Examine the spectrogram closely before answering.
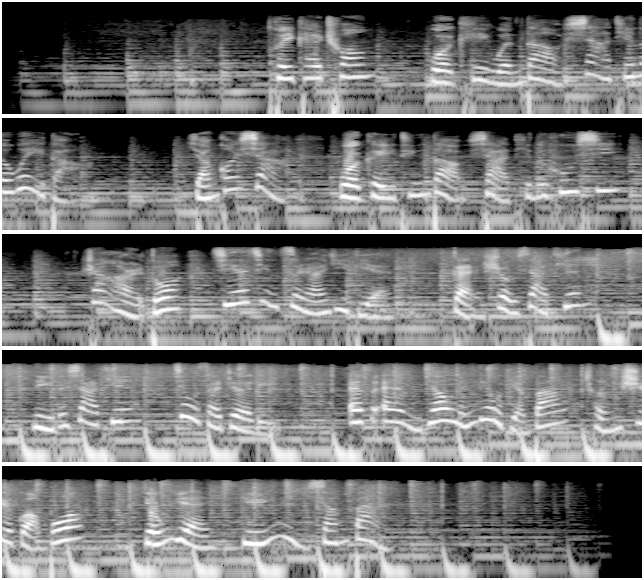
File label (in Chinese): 女 片头 电台片头 亲切甜美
